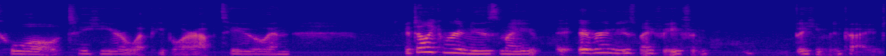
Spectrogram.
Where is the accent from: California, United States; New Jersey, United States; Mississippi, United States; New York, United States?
New Jersey, United States; moved away; also born or lived in Nazareth; I'm from Jersey, but I came to Nazareth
